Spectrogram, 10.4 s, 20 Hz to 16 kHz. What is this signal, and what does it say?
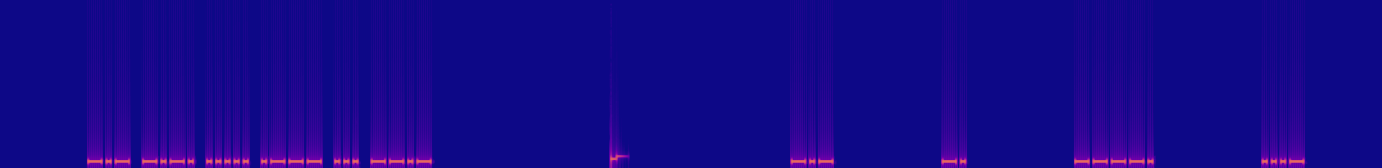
Morse code, heard as a keyed tone, about 36 wpm, 700 Hz. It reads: K C 5 J S Q K N 9 V
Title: USA Call Signs - 8x Character Spacing - 35wpm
